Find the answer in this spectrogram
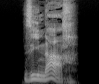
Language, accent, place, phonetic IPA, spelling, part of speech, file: German, Germany, Berlin, [ˌziː ˈnaːx], sieh nach, verb, De-sieh nach.ogg
- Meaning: singular imperative of nachsehen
